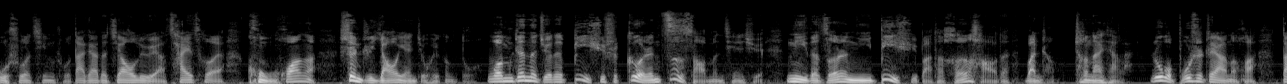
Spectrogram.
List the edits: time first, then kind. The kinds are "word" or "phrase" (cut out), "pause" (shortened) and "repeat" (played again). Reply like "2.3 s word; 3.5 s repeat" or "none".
4.8 s pause; 10.2 s pause; 10.6 s pause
